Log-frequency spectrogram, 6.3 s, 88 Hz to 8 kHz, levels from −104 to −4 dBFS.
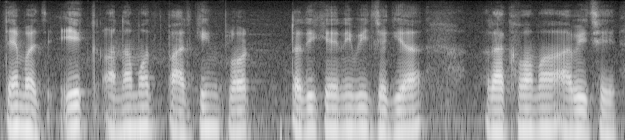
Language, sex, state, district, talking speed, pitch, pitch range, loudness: Gujarati, male, Gujarat, Valsad, 115 wpm, 120 Hz, 115-125 Hz, -20 LUFS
